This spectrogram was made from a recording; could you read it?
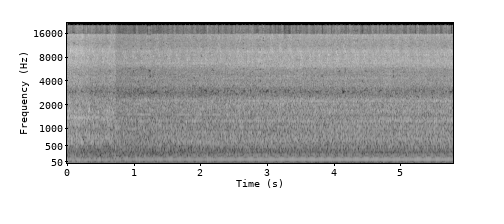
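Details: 2008 Ford Mustang GT convertible, cold idle after an oil change from dirty 6,000-mile oil with a cheap filter to synthetic Pennzoil Platinum; even, steady low rumble with no ticking or knocking, engine sounds healthy.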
